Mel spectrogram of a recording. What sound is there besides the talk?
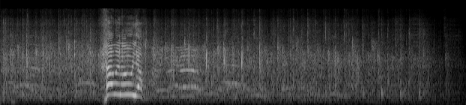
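audience clapping hands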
